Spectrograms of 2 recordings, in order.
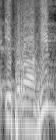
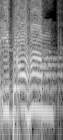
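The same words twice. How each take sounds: First: Ibrahim with a clear long i in the last syllable; Ibrahim reading. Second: Ibraham with an a in the last syllable, ending in ham; Ibraham reading. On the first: Teacher shows the class the Ibrahim reading. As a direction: say Ibrahim ending in him. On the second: Teacher shows the class the Ibraham variant. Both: Shown as a demonstration. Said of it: "bisa dibaca".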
